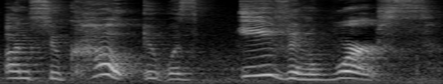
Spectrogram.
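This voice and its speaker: A woman preschool teacher reading a story aloud to young children, expressive and speaking to them directly. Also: high-pitched, takes it slowly.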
